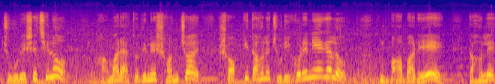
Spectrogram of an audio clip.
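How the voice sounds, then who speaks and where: A man acts out a villainous cartoon steward, scheming and full of bluster. His voice is pitched fairly high and swings dramatically up and down, stumbling over repeated words when he is flustered. Music plays faintly behind him. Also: huge pitch swings, normal speed, a little mellow. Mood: panicked. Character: scheming, blustering male estate steward who hoards grain. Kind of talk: melodramatic cartoon villain acting.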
